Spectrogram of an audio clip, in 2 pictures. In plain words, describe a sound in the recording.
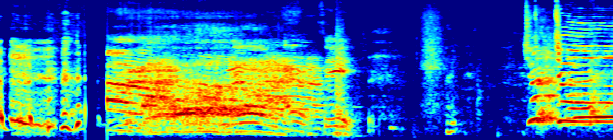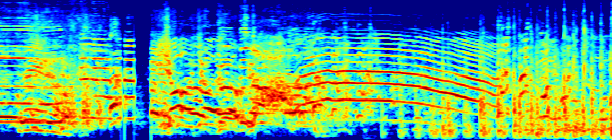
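Several young men sing loudly together, close by.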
